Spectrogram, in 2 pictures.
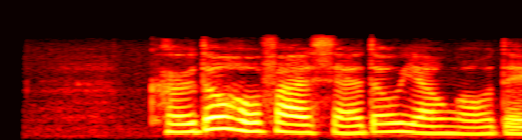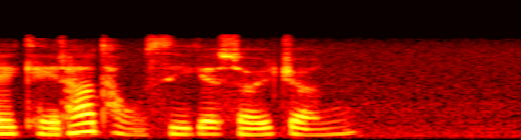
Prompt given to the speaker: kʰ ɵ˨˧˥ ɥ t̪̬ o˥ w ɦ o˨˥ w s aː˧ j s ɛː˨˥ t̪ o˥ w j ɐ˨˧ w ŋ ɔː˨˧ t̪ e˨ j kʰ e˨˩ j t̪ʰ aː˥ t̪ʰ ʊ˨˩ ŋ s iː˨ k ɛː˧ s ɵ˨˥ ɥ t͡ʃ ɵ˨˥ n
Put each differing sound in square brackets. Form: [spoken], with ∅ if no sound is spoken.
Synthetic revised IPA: kʰ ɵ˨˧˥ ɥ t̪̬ o˥ w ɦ o˨˥ w [f] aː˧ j s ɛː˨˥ t̪ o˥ w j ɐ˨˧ w ŋ ɔː˨˧ t̪ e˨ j kʰ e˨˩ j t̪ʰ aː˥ t̪ʰ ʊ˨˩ ŋ s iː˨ k ɛː˧ s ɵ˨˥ ɥ t͡ʃ ɵ˨˥ n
